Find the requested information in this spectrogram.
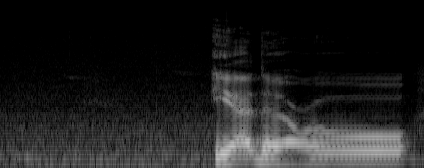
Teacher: दाल साकिन है, यहाँ पर दाल पर कलकला होगा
